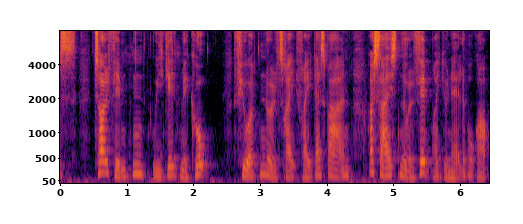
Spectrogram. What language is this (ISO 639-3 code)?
dan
